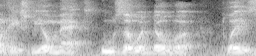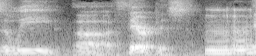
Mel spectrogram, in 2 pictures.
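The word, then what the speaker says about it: Aduba: Uzo Adoba.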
